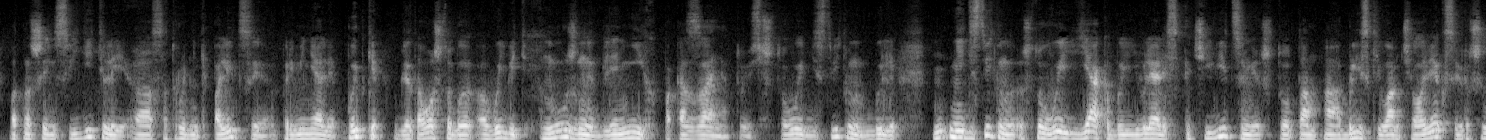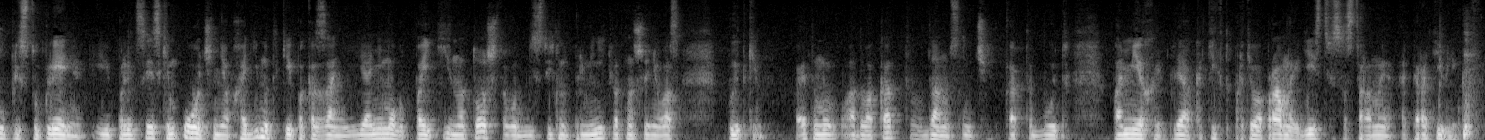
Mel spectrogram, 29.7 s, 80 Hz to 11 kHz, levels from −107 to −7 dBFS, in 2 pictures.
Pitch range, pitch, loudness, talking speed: 105-115 Hz, 110 Hz, -22 LUFS, 140 wpm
